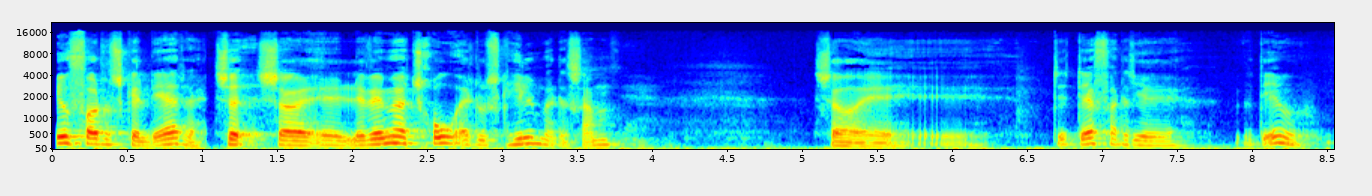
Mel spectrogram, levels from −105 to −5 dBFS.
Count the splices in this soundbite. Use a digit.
2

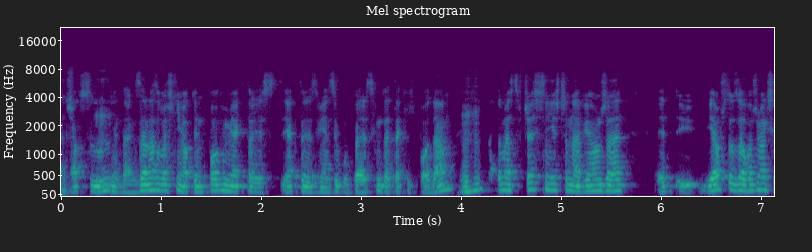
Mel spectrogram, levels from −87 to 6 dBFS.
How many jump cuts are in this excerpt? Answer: 1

